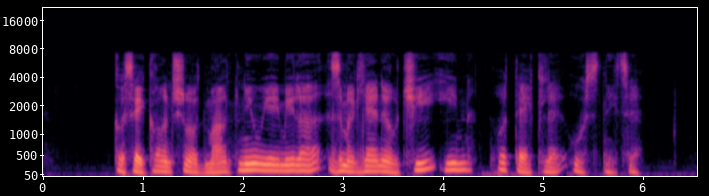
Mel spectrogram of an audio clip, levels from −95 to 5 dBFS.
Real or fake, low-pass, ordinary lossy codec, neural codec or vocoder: real; 7.2 kHz; none; none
